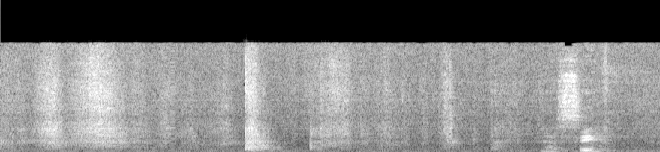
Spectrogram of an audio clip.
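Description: Hands rubbing and pressing a small piece of sugar-cookie dough against a floured wooden tabletop, with one short knock about one and a half seconds in.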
